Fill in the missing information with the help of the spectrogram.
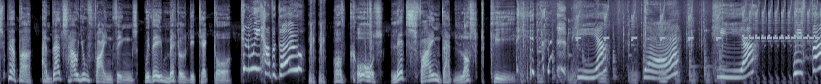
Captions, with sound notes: - Yes, Peppa. And that's how you find things with a metal detector. - Can we have a go? (snorting) - Of course. Let's find that lost key. (giggling) - Here... there... here... (beeping)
